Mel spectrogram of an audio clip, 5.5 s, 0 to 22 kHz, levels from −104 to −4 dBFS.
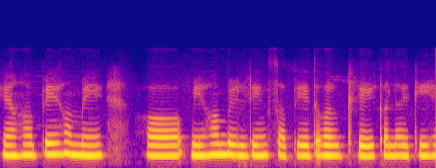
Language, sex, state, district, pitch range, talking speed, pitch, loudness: Hindi, female, Maharashtra, Gondia, 210-225 Hz, 130 wpm, 215 Hz, -14 LUFS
